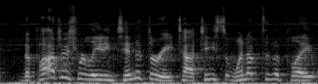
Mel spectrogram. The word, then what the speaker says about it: Tatis: The one in particular is Fernando Tatis Jr. Is that right, Tony? – Tatis, I believe, is how they say it.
